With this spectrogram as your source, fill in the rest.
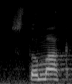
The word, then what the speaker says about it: stomach: we have the stomach stomach is a word a part of the body but we know that it ends with ch the H is not pronounced rather it ends with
